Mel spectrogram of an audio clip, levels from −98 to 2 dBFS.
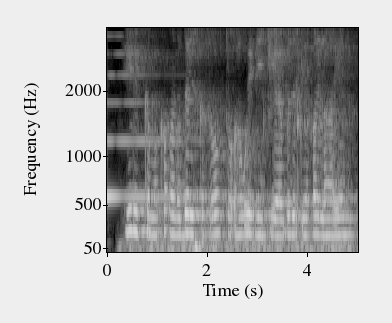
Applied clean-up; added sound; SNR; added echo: none; Piano; 13 dB; reverberation time 1.9 s.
